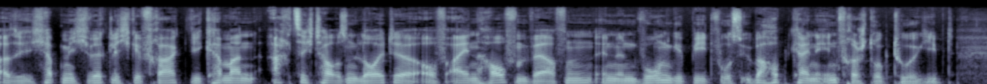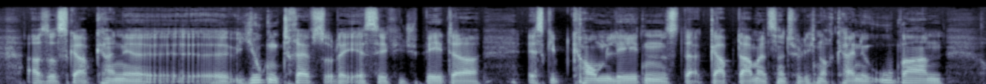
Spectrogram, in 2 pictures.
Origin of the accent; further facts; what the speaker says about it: Hamburg, Germany; ich komme aus Mümmelmannsberg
